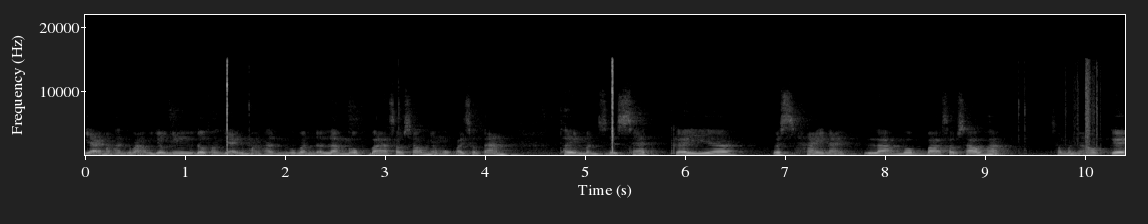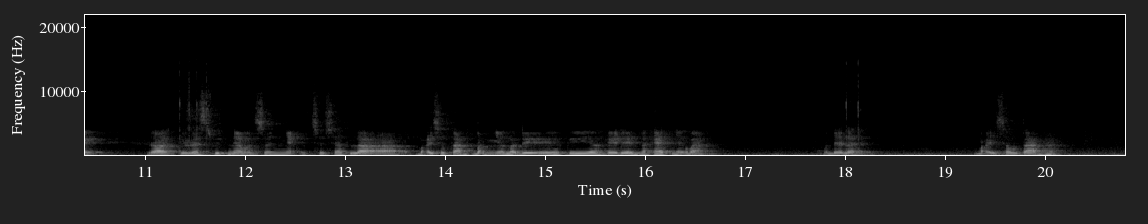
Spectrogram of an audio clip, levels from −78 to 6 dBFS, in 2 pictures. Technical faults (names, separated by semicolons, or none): uninitialised buffer; cable scratch noise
